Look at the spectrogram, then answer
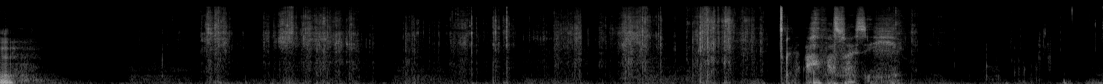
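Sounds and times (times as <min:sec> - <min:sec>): tortilla chips rustling: 0:00.6 - 0:11.0.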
